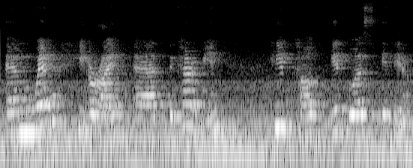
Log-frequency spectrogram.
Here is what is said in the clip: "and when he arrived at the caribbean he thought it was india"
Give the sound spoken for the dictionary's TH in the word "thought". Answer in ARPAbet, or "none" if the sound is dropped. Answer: T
